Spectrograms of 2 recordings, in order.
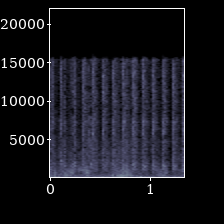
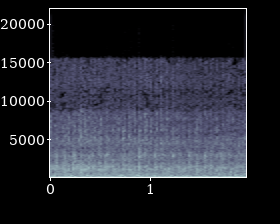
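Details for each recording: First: Cheap Ford Super Duty diesel at key-on, about 40°F outside: fast, even clicking of roughly nine per second; glow plugs don't seem to be working, and the clicking source is not yet found. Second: Ford Super Duty 6.0 Power Stroke diesel V8, cold start after reconnecting a popped-out FICM plug. It fires right up to a deep, even idle with no stumbles, hitting on all eight cylinders.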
